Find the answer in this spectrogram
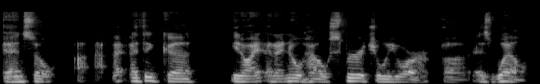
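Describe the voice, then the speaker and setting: A man's voice: mid-range voice, steady tone, moderate pace, fairly bright tone, dry recording. A man hosting a podcast interview, rambling and casual, with many restarts. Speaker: podcast host.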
